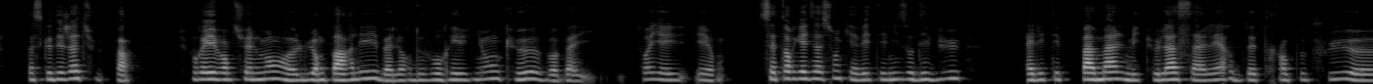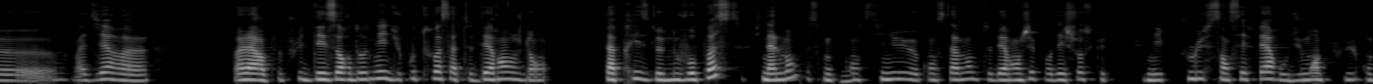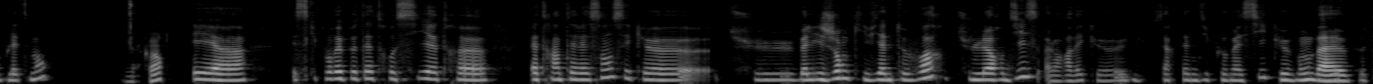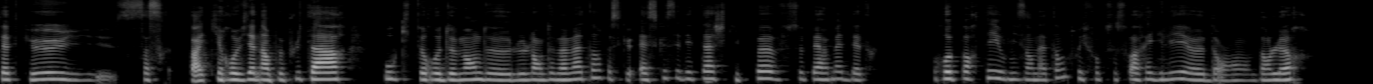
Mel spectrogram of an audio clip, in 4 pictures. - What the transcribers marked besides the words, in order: none
- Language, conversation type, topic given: French, advice, Comment décrirais-tu ton environnement de travail désordonné, et en quoi nuit-il à ta concentration profonde ?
